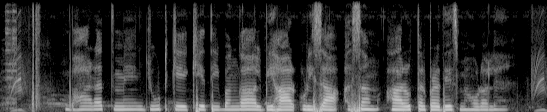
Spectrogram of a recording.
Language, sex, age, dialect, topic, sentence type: Magahi, female, 31-35, Southern, agriculture, statement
